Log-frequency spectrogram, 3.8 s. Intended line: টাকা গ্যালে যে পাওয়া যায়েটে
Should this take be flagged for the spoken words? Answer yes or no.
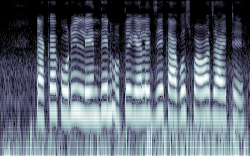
yes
